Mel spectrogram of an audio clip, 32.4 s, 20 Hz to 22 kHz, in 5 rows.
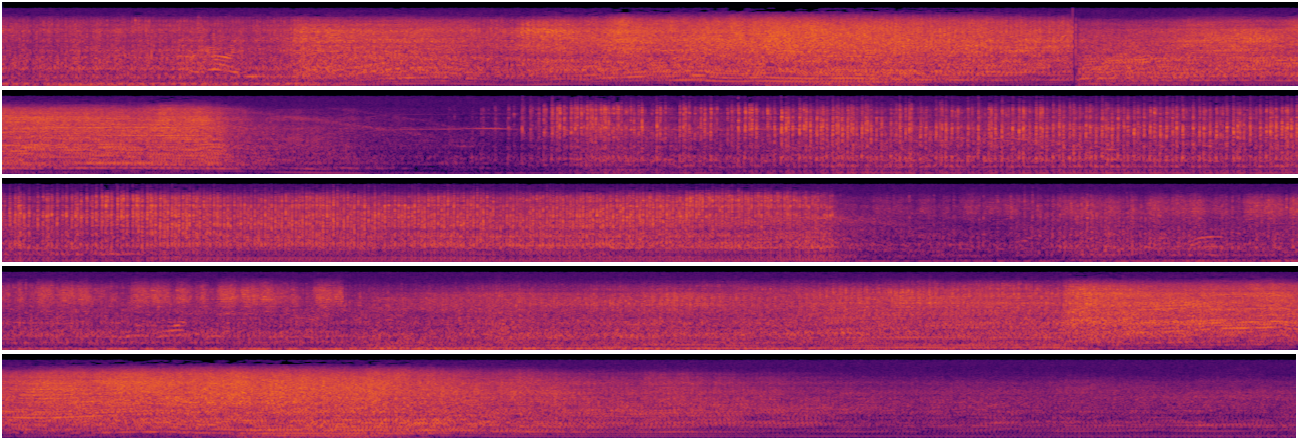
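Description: Drag racing cars' engines revving up and down in repeated sharp blips, with stretches of steadier running and noise between. The sound changes abruptly twice, about 8 and 17 seconds in.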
